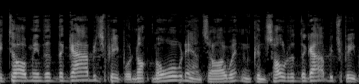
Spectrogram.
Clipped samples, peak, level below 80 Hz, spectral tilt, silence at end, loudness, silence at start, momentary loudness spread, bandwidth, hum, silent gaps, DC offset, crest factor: under 0.1%; -8 dBFS; -66 dBFS; -4.5 dB/octave; 0 s; -27 LUFS; 0 s; 3 LU; 12.5 kHz; none; none; under 0.1%; 20 dB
